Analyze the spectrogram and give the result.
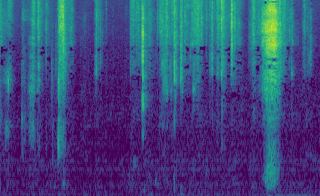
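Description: Cards being shuffled: a run of quick, crisp papery clicks and flutters with short pauses, building to a louder riffling burst near the end. No one speaks.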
